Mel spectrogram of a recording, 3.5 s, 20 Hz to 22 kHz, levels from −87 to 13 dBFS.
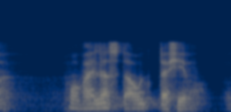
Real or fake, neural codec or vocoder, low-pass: fake; codec, 16 kHz, about 1 kbps, DyCAST, with the encoder's durations; 5.4 kHz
